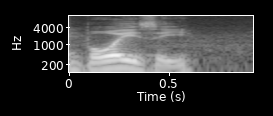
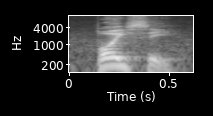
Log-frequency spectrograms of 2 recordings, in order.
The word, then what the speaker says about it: Boise: You know that's how they say it there, right? – Provo. – They don't say Boise. – Boise? – Boise.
